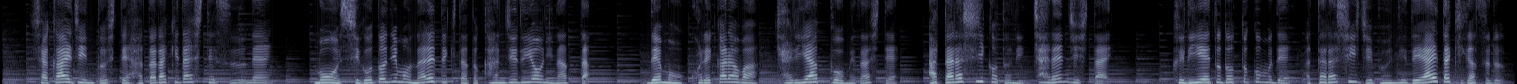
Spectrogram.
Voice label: Commercial Programming School Commercial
